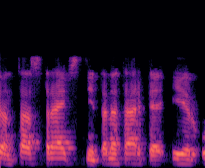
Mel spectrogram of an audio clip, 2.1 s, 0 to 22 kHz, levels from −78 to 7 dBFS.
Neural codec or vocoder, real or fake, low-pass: none; real; 5.4 kHz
